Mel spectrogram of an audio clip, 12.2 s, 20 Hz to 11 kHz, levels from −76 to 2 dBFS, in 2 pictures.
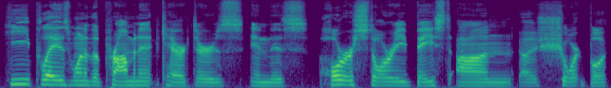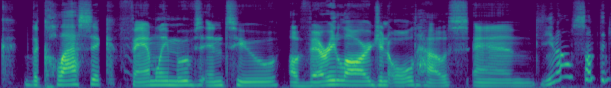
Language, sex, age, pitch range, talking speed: English, male, 20-39, 125-160 Hz, 150 wpm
